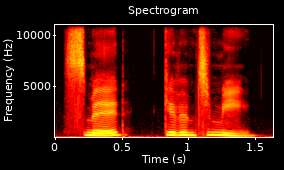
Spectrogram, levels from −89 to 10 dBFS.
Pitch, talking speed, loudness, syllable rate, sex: 225 Hz, 185 wpm, -15 LUFS, 3.9 syllables/s, female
